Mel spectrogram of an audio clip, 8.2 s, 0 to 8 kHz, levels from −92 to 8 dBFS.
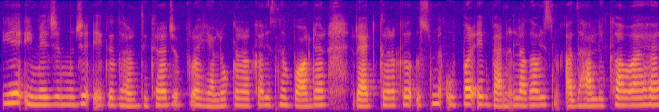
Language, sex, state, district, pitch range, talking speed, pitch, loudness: Hindi, female, Chhattisgarh, Kabirdham, 180-205 Hz, 220 wpm, 195 Hz, -20 LUFS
